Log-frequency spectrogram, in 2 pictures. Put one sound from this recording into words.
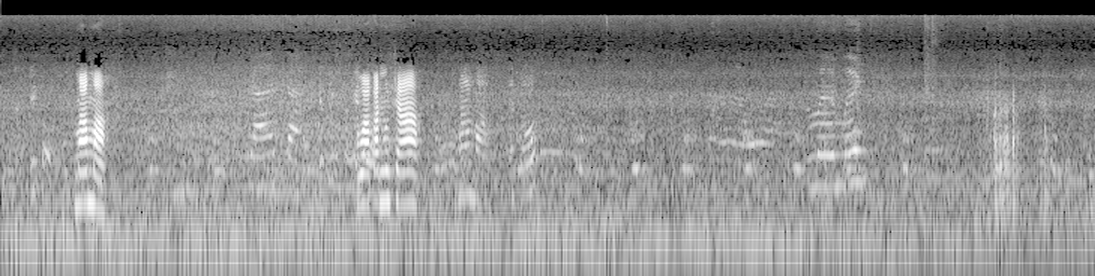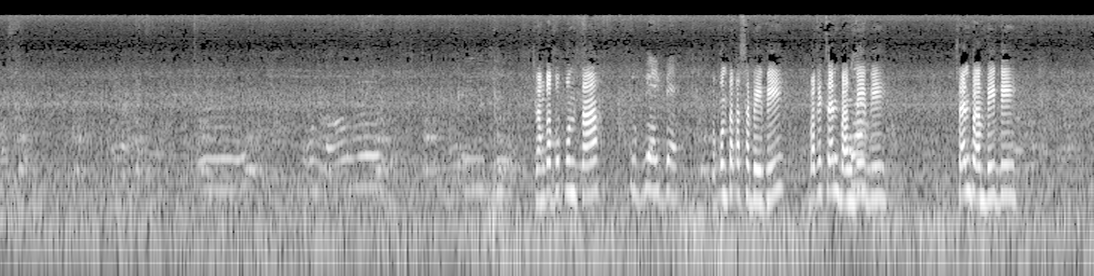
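A little girl squeals and babbles close by.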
